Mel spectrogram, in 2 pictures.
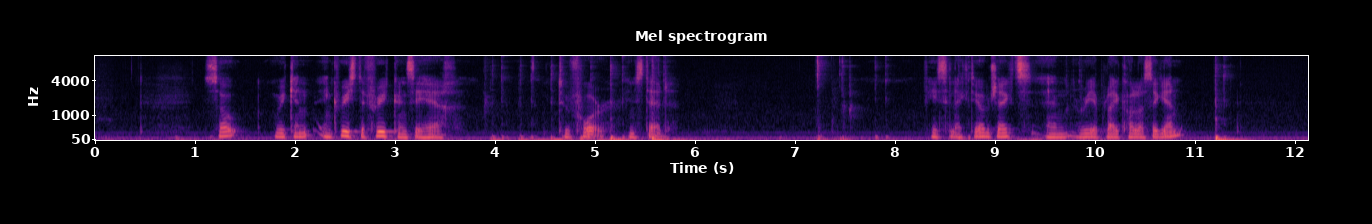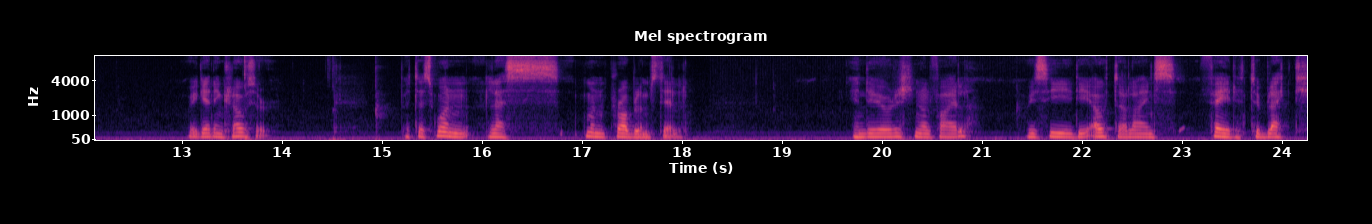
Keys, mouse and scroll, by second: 4.0 click, 7.3 click, 8.7 click.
